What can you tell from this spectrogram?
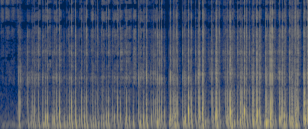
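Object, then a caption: Soft silicone phone case. Fingertips rub and scratch the textured back of a small, hollow, empty, grey translucent soft silicone/rubber phone case held in the hand. After a brief quiet start, a quick, uneven stream of dry scratching and rubbing strokes follows, each with a soft muffled body and a light brushy top that dies away instantly with no ring.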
